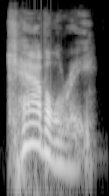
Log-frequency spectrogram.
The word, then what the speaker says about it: cavalry: Is it cavalry or cavalry? Which is the right one in this context? I never get it right. What do you think it is? Horses, cavalry. Yes. And you said it right. And I think you always say it right and then you doubt yourself. Yeah. What you need is the courage of your convictions. And Calvary is the biblical hill.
